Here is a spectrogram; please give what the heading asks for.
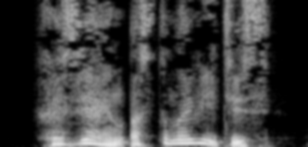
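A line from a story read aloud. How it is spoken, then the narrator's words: Sudden pleading. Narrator (Russian): вдруг взмолилась Фема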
